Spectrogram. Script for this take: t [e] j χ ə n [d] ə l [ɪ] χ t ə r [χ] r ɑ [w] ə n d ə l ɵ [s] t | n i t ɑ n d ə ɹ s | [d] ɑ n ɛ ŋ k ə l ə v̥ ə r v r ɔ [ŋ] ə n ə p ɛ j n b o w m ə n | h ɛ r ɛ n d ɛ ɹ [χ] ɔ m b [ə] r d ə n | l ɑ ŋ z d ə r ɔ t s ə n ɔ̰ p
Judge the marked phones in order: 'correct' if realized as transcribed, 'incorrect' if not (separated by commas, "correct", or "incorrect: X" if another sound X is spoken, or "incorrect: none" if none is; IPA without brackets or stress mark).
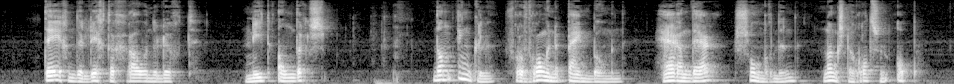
correct, correct, correct, correct, correct, incorrect: χ, correct, correct, incorrect: s, correct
